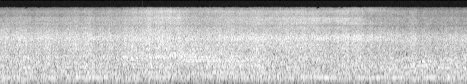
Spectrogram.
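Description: Express passenger train rolling into a station platform: a steady, loud rumble of the wheels and coaches with a low hum that comes and goes.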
